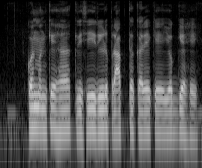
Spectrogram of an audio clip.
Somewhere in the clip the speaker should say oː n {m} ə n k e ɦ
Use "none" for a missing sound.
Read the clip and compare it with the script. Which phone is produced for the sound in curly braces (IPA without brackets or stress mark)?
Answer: m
